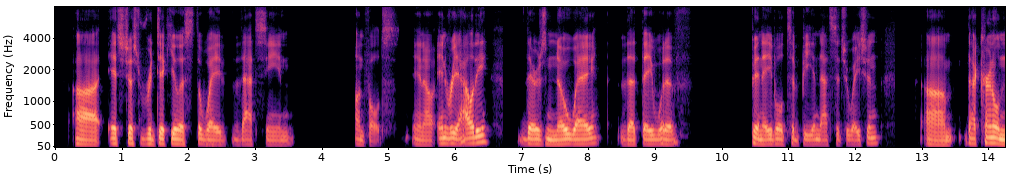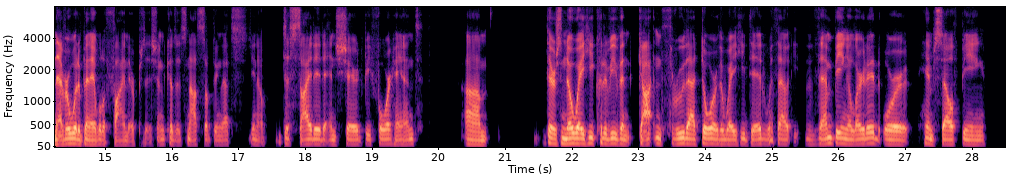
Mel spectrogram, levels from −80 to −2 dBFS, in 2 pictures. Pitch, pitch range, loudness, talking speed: 100 Hz, 95-105 Hz, -19 LUFS, 155 wpm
